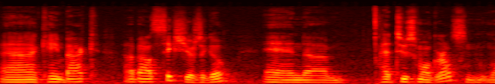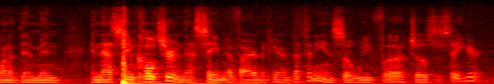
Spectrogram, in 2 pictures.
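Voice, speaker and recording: A man's voice: fairly low pitch, moderate pace, vocal fry, a little hiss or hum. A man from Oklahoma, a former pastor running for council, talking earnestly and at length. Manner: earnest, flowing, with fillers.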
